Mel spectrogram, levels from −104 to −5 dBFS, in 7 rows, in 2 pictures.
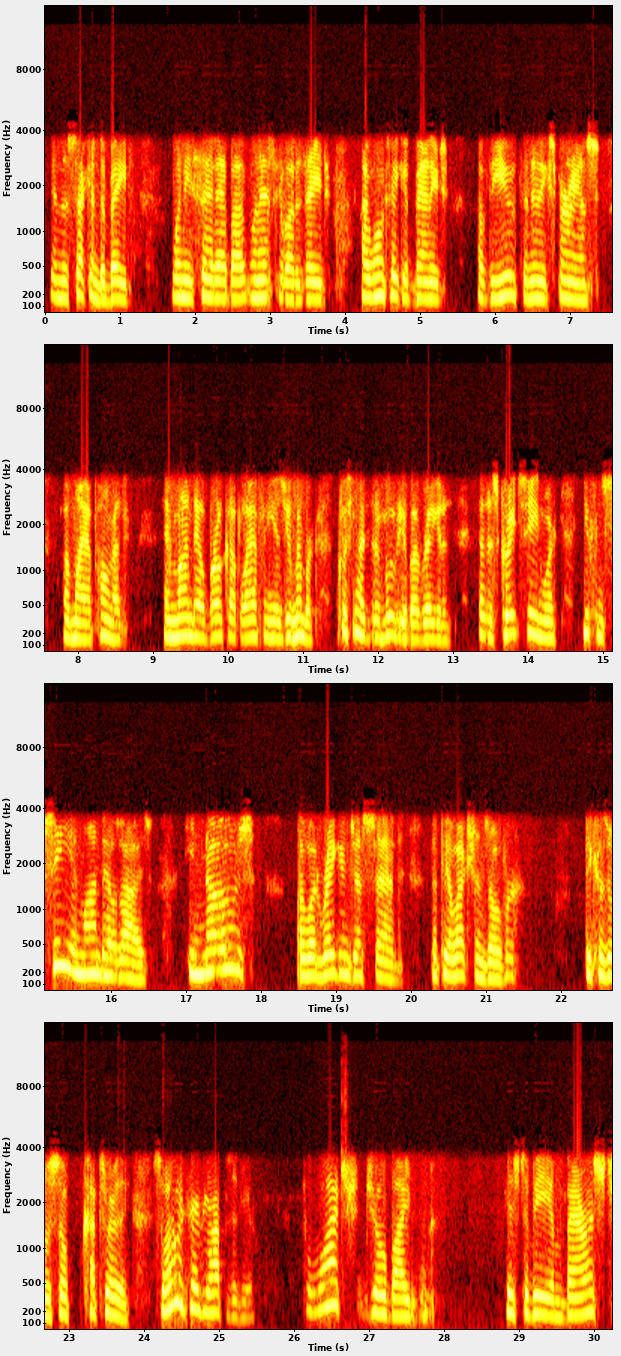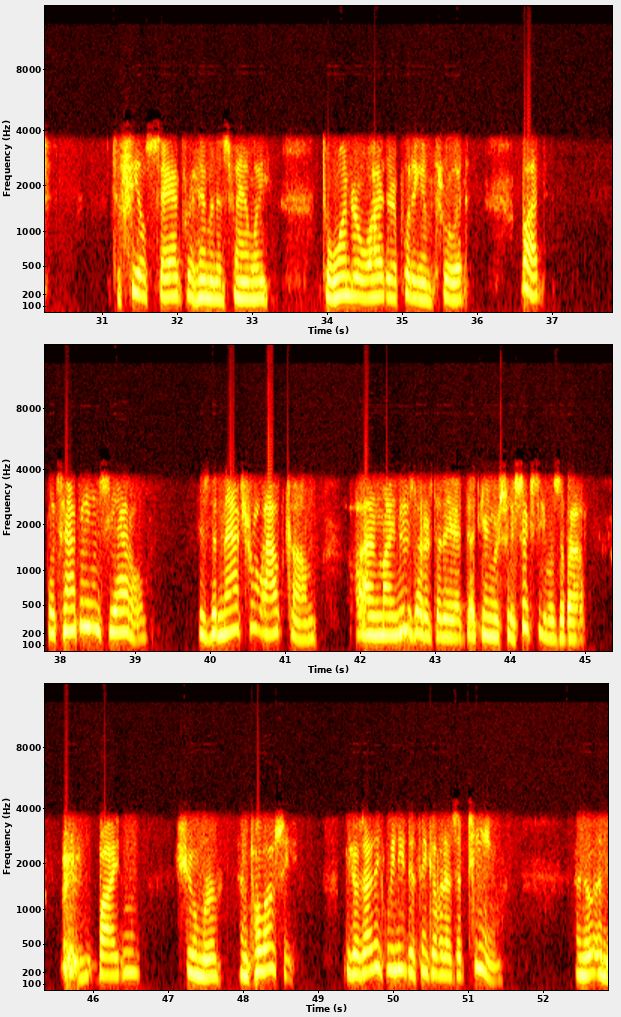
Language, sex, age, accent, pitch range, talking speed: English, male, 60-79, American, 165-200 Hz, 155 wpm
